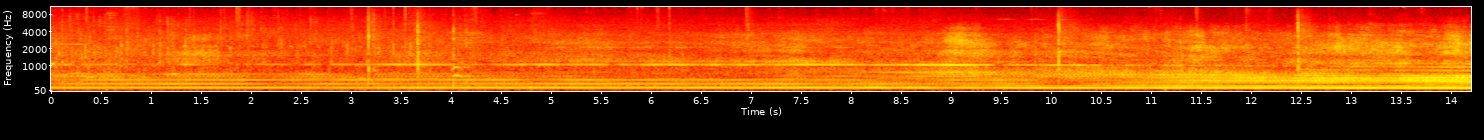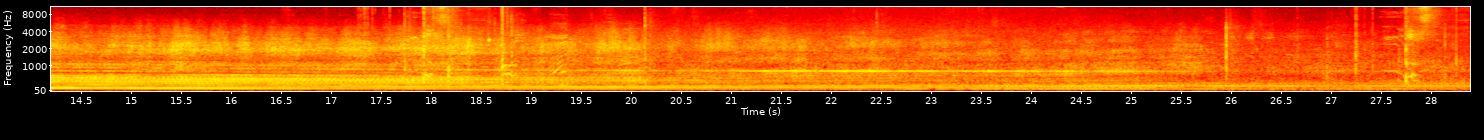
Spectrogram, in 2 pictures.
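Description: A propeller aircraft's engine droning as it passes, loudest about halfway through, its pitch falling gradually as it goes by. A few sharp knocks of tennis balls being struck sound over it.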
